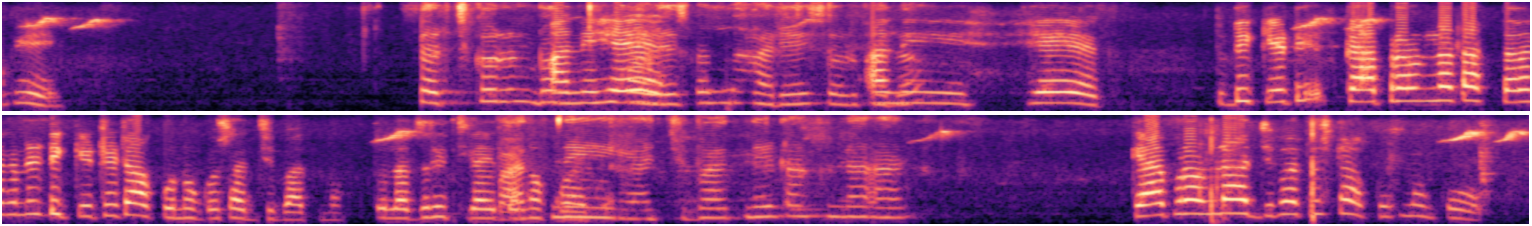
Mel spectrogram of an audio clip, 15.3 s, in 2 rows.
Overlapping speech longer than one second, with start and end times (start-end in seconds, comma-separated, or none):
none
